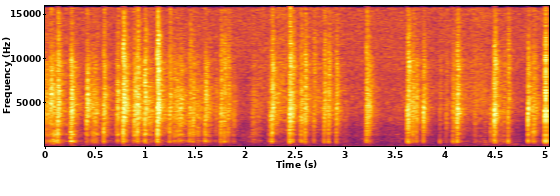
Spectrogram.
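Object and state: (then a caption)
Coated fabric body wrap blanket. Long acrylic nails and fingertips scratch and tap across a large, flat, padded silver-grey sauna body wrap blanket with a synthetic, foil-like coated surface lying on a bed. Many quick, crisp, bright ticks and rustling scrapes follow in irregular bursts, each dying away almost at once, over a soft, steady hiss.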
